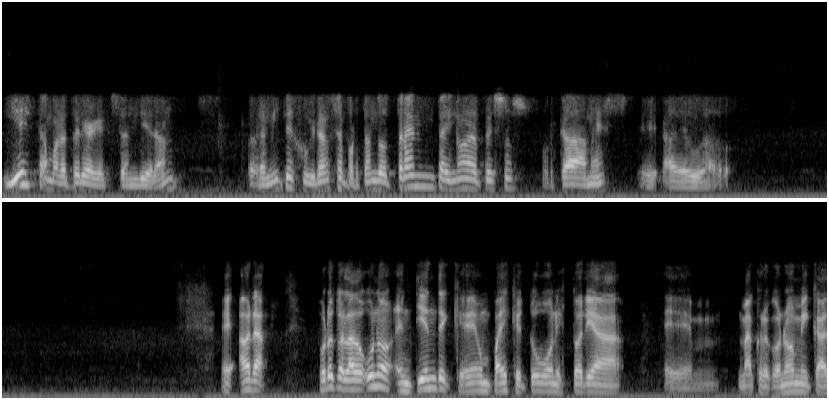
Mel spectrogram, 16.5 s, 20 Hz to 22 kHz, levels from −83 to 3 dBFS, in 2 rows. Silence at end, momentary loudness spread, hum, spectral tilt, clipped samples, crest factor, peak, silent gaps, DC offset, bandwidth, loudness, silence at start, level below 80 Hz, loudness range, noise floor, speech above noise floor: 0 s; 16 LU; none; -6 dB/octave; under 0.1%; 24 dB; -2 dBFS; none; under 0.1%; 7.6 kHz; -24 LUFS; 0 s; -50 dBFS; 12 LU; -50 dBFS; 26 dB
